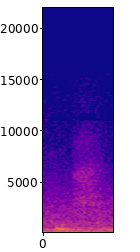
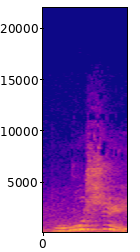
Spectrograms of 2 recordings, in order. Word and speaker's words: 不是: 你不是 Okay, 你不是张老师 Okay, now 不是 is second tone, not fourth tone, because children love to say 不是 when they're 2.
